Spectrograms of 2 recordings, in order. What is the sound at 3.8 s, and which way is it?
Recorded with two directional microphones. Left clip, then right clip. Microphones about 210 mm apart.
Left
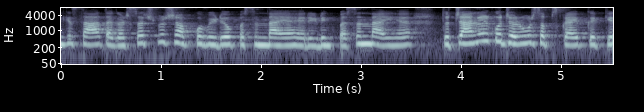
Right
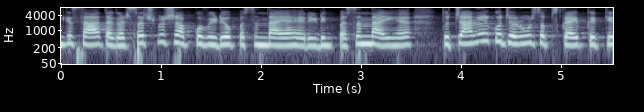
A woman's voice, 25° right (ahead or behind).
